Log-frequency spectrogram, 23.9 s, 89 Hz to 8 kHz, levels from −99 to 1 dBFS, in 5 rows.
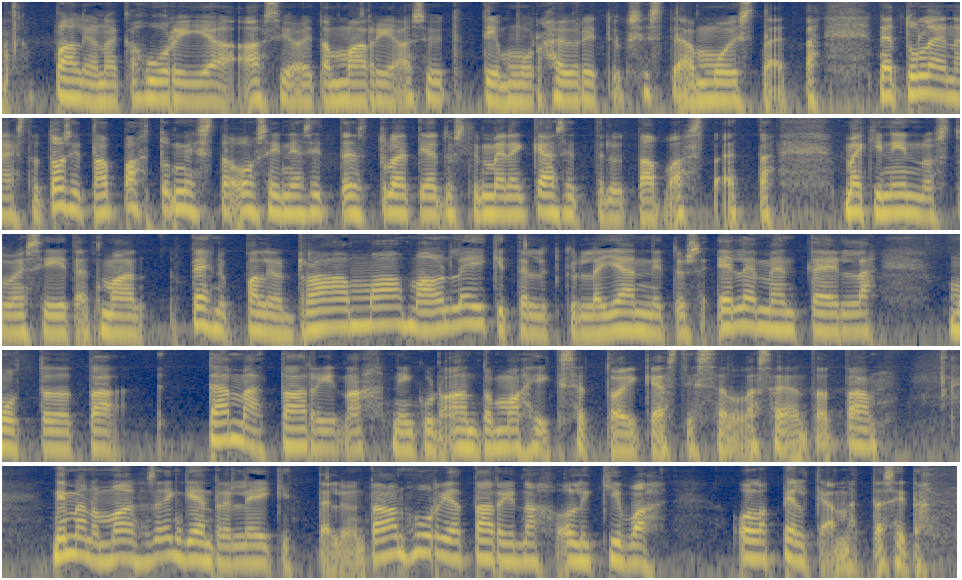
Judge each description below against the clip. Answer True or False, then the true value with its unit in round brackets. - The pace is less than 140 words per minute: False (155 wpm)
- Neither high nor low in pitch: True (170 Hz)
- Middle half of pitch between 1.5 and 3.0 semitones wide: False (3.5 semitones)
